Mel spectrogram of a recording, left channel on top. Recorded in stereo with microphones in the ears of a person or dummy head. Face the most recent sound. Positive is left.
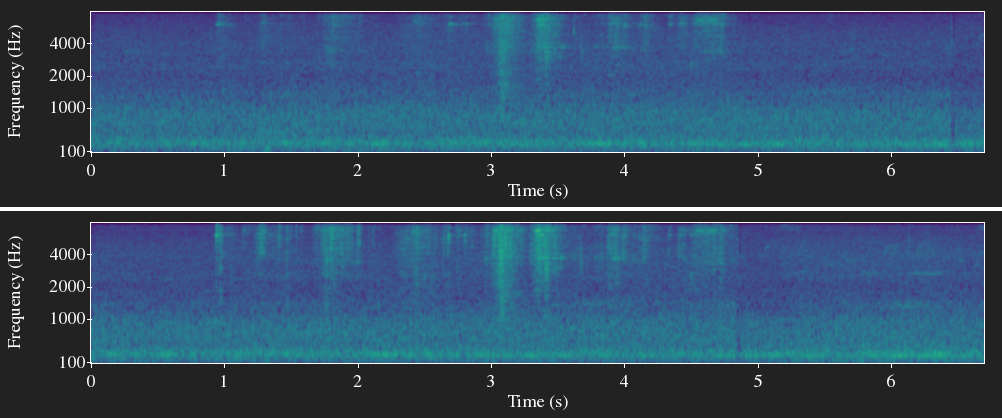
turn(degrees=-5)  # may be behind; listen again after turning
